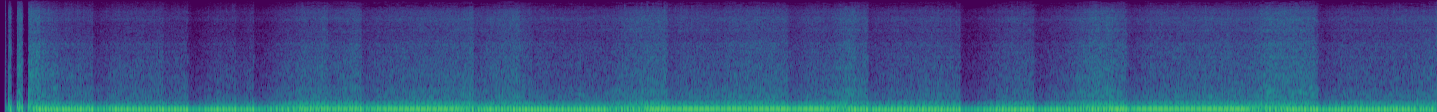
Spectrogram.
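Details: GTR on a dyno, engine held hard under load with a rough, uneven drone and repeated brief dropouts in the note; misfiring under load.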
